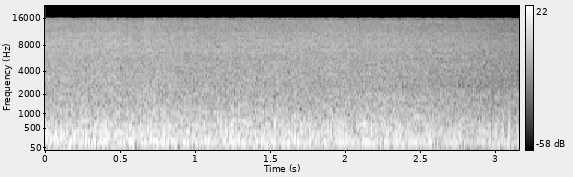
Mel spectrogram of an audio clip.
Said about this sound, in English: You can see there the water being shot 50 feet in the air. This happened just after 1:30 in the morning in Spring Valley. Police say the driver rolled his car into a strip mall on Hamishaw Road where he sheared off the valve system.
